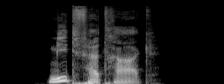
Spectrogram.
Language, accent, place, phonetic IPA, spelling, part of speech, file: German, Germany, Berlin, [ˈmiːtfɛɐ̯ˌtʁaːk], Mietvertrag, noun, De-Mietvertrag.ogg
- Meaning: 1. lease agreement 2. rental agreement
